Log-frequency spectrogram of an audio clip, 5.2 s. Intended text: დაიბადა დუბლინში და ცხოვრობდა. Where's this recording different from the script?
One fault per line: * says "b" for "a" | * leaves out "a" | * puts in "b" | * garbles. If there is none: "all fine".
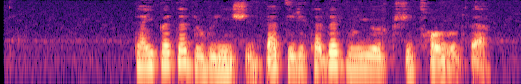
* puts in "ძირითადად ნიუ იორკში"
